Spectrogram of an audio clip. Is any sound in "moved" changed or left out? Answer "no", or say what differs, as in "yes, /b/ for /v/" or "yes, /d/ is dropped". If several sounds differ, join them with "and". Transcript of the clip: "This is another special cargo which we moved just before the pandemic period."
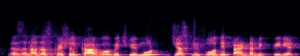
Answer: yes, /v/ is dropped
